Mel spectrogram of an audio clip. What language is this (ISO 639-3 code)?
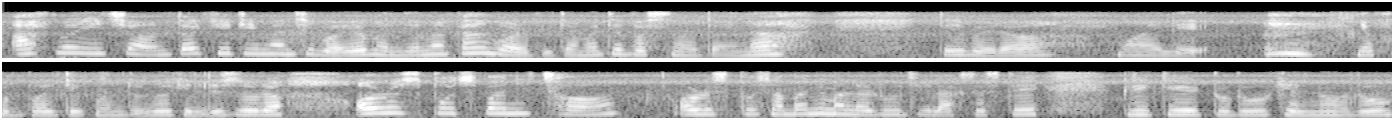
nep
